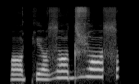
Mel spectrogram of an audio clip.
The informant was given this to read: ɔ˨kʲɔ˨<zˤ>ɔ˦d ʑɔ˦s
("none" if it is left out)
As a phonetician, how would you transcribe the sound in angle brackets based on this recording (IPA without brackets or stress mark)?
z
